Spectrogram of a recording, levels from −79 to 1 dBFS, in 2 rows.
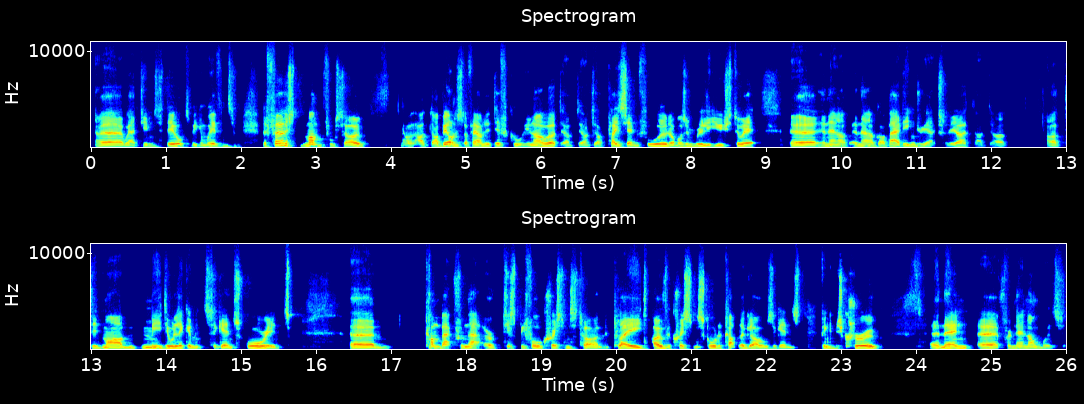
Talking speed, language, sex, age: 205 wpm, English, male, 30-49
